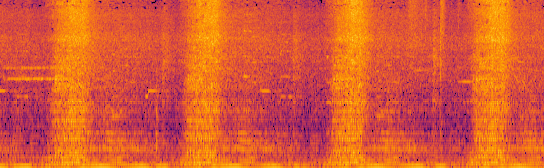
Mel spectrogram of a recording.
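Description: Jeep Wrangler engine running after being hydrolocked, revved up and let back down about every three seconds. It sounds bad, and the owners take it for an engine with low compression.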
